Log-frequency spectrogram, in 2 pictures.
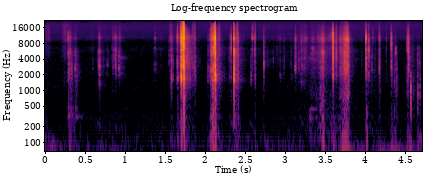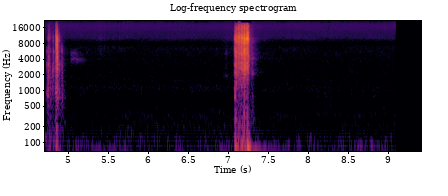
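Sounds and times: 
object handling: 0.2 - 5.0.

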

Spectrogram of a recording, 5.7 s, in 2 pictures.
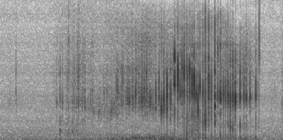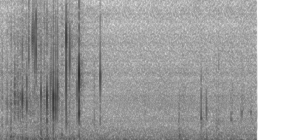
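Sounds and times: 
large dinosaur stretching: 0.6 - 3.7.

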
